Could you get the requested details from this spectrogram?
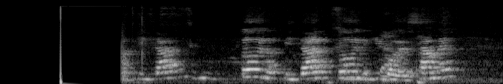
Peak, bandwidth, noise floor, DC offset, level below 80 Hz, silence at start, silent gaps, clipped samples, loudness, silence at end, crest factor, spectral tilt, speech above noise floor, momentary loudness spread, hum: -4 dBFS; 16.5 kHz; -62 dBFS; under 0.1%; -46 dBFS; 0.6 s; none; under 0.1%; -22 LUFS; 0.4 s; 18 dB; -5.5 dB/octave; 41 dB; 14 LU; none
